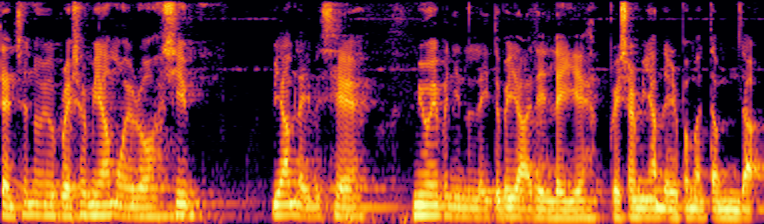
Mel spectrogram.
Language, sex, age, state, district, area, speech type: Manipuri, male, 18-30, Manipur, Chandel, rural, spontaneous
